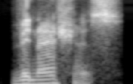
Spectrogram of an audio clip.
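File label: "vinaceous", American English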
